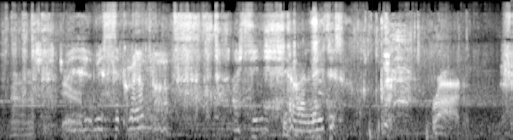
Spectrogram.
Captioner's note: hissing slurpily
